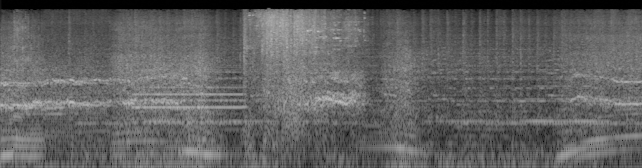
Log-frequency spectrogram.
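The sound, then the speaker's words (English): Tires squeal as a car skids hard around a corner and is hurled across a busy road, with the engine roaring loudly under a long screech that swells into a noisy, rough burst midway before the skid continues. “Danny slides the car around a corner, then hurls it across a busy road, causing an accident.”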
